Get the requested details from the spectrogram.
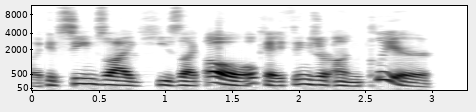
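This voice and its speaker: The voice has vocal fry and very wide pitch swings at a fairly quick pace. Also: man, dry, close sound with no echo. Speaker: co-host. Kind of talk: casual chat.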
